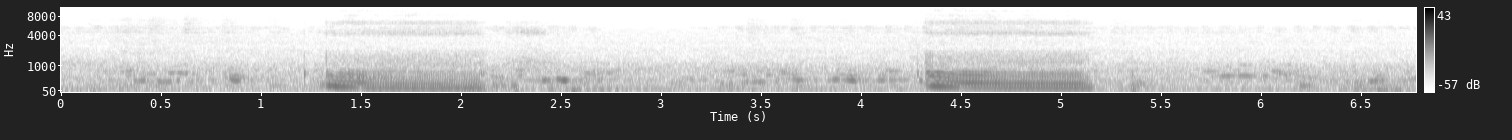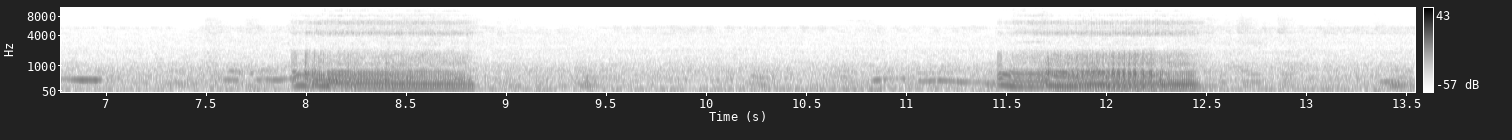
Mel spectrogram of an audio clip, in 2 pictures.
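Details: Pug napping in the daytime with eyes rolled back to the whites, recorded close up: loud rattling snores about every three to four seconds over a steady room hum, typical of a flat-faced dog.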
